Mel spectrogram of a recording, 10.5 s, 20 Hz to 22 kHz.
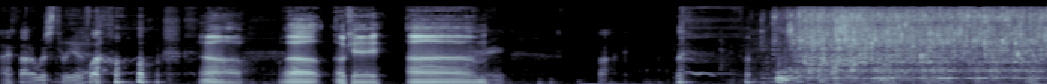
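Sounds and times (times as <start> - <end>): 
speech: 0.0 - 5.1, 6.8 - 8.4
toilet flushing: 7.5 - 10.4.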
